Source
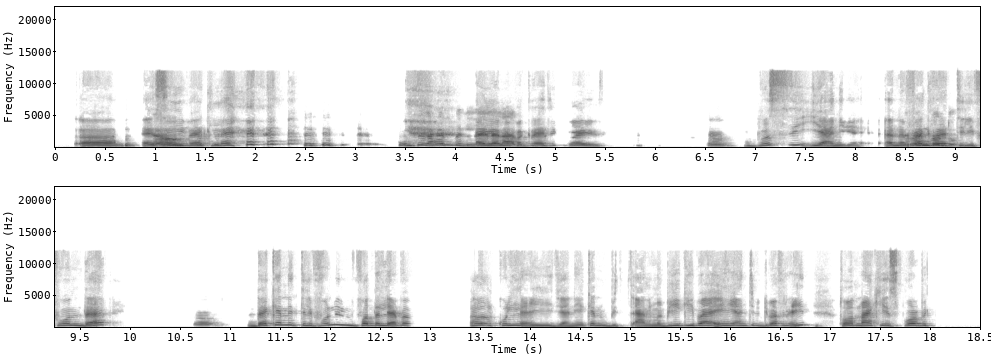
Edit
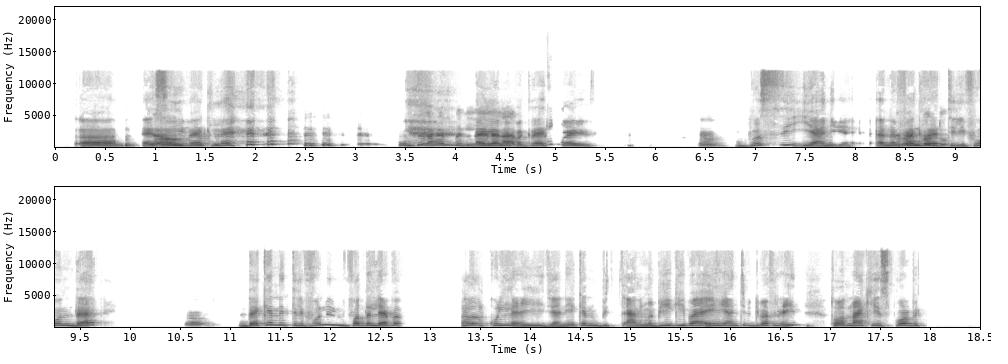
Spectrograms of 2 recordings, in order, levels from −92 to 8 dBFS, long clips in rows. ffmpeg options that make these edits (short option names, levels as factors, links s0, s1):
-filter_complex "[0:a]asplit=3[s0][s1][s2];[s0]atrim=end=4.924[s3];[s1]atrim=start=4.92:end=5.18,asetpts=PTS-STARTPTS,asetrate=66591,aresample=44100,atrim=end_sample=7593,asetpts=PTS-STARTPTS[s4];[s2]atrim=start=5.176[s5];[s3][s4]acrossfade=d=0.004:c1=hsin:c2=hsin[s6];[s6][s5]acrossfade=d=0.004:c1=hsin:c2=hsin"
